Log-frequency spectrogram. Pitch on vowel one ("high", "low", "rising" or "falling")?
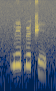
high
